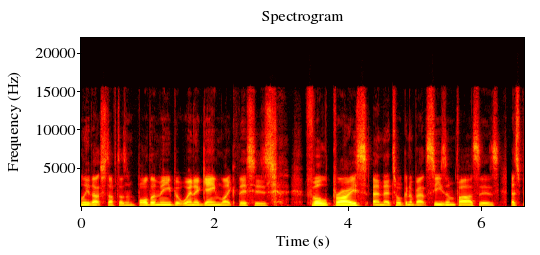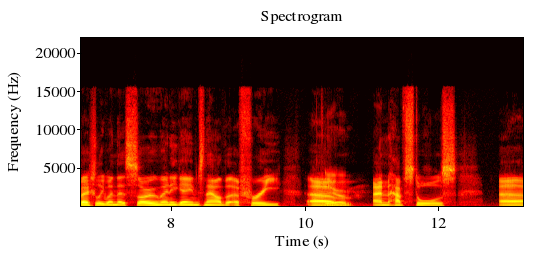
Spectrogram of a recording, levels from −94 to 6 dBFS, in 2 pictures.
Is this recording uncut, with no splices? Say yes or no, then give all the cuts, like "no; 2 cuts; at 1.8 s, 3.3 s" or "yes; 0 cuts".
no; 1 cut; at 6.4 s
